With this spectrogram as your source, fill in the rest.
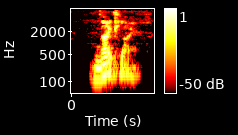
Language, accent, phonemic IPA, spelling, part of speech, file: English, Southern England, /ˈnaɪtˌlaɪf/, nightlife, noun, LL-Q1860 (eng)-nightlife.wav
- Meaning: Nocturnal activities, especially visiting nightclubs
